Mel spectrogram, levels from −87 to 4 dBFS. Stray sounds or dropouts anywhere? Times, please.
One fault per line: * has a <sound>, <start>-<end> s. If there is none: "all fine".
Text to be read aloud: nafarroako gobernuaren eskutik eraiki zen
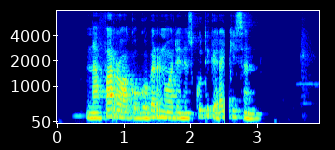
* has a dropout, 2.5-2.6 s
